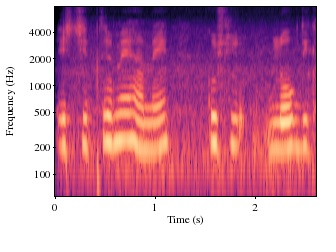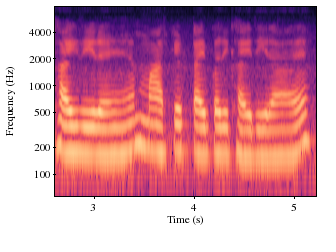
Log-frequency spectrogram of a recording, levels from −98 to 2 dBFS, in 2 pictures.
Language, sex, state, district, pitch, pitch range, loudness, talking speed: Hindi, female, Uttar Pradesh, Lalitpur, 185 Hz, 170-210 Hz, -15 LUFS, 195 wpm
